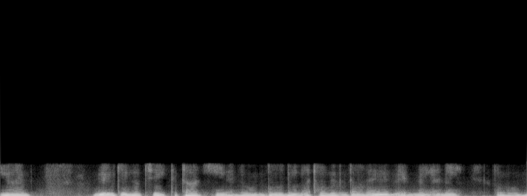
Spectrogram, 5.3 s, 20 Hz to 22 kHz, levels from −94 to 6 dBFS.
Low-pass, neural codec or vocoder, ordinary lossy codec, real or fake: 3.6 kHz; codec, 16 kHz, 1 kbps, FreqCodec, smaller model; none; fake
